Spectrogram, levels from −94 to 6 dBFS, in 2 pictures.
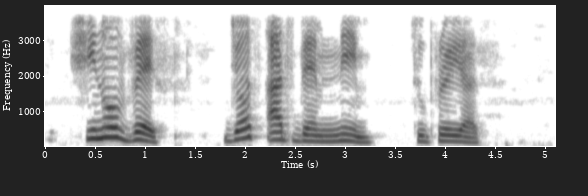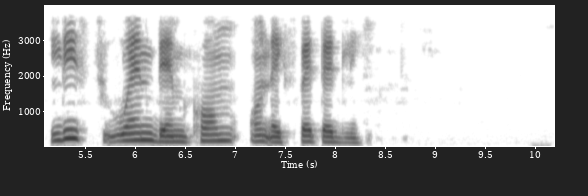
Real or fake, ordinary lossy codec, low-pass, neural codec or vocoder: real; none; 3.6 kHz; none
